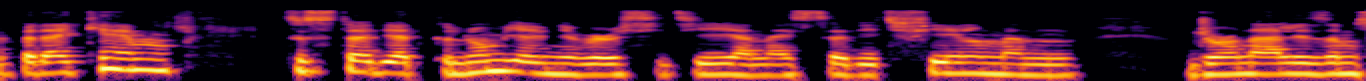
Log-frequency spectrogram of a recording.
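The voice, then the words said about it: Strong French accent. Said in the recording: “I still have my very strong French accent.”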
